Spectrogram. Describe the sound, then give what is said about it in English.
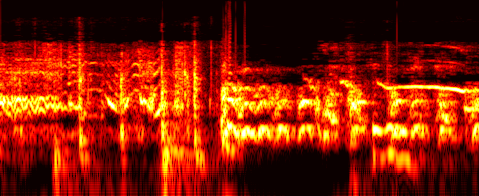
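Puppies yip and whine in high, wavering cries, joined by a dog's barking, all fairly loud, with the overlapping calls continuing throughout. “These little puppies will be nice little puppies.”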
